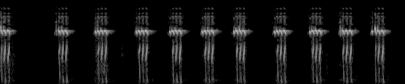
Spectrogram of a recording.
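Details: Gryllus campestris male singing inside a tortoise greenhouse to attract females, rubbing its wings together. Sharp, high chirps come almost three per second, each clear and ringing, around eleven in a row against silence.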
